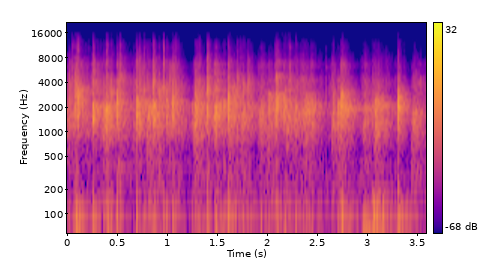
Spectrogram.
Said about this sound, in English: Oh, can you clap your hands for the Lord?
